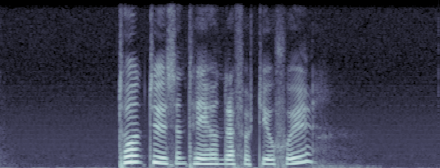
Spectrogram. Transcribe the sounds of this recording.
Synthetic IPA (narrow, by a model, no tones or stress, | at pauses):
t̪ʰɔlvt̪ʰʉ̟ːsənt̪ʰɾeːhɵnd̪ɾafœʈːɪʊɧʉ̟ː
